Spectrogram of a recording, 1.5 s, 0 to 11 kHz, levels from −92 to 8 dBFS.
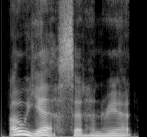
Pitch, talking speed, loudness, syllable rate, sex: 170 Hz, 160 wpm, -16 LUFS, 5.2 syllables/s, female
